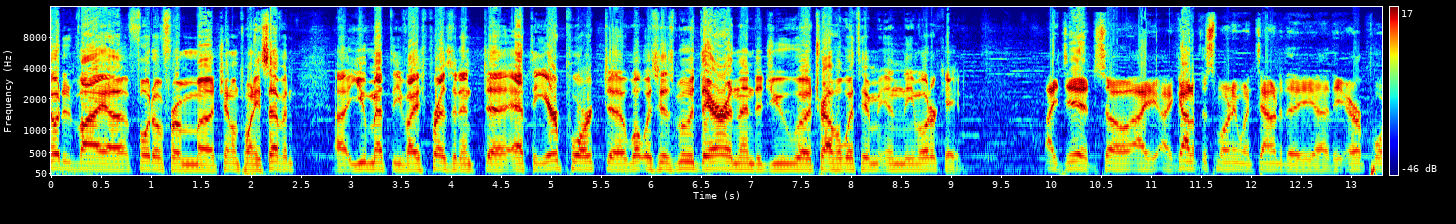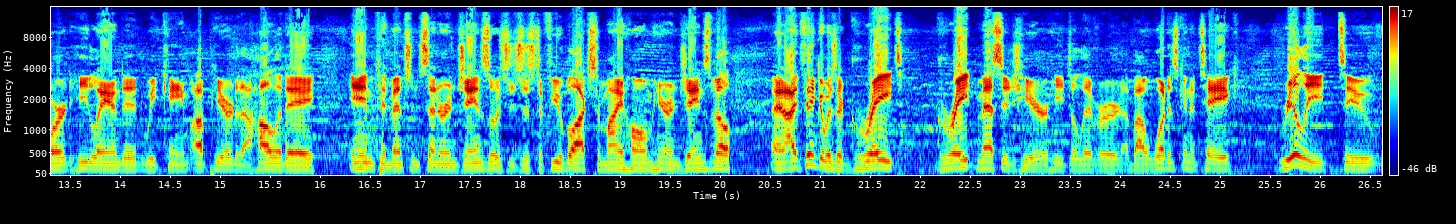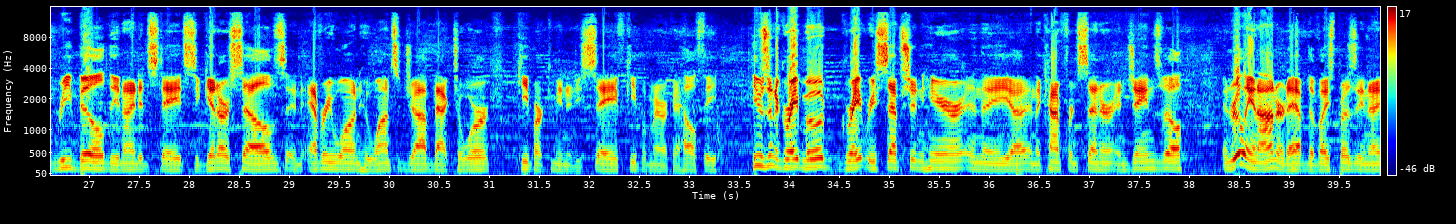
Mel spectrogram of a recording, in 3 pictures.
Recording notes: live, on-scene coverage a Janesville campaign rally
